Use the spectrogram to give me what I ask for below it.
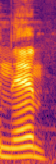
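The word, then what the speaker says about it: name: जैसे नेम, अब देखिए नेम में जो लास्ट वाला ई आ रहा है इसको हमने नहीं पढ़ा, इसको साइलेंट के तौर पर हमने पढ़ा है, जैसे नाम।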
